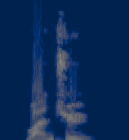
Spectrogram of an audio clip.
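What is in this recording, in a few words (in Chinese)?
"玩具", Chinese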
